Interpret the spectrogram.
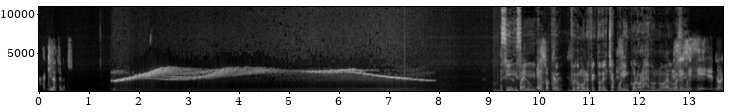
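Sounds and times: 
low steady rumbling hiss in sonified Earth radio recording: 0.0 - 13.6
speech: 0.2 - 0.8, 9.2 - 13.6
sonified radio emissions of Earth recorded from space by Voyager spacecraft: 1.4 - 8.0.

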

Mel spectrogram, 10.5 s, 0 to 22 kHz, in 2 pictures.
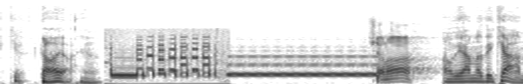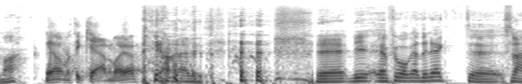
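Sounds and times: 
speech: 0.1 - 1.1, 3.7 - 10.4
steady continuous phone tone: 1.0 - 3.8
laughter: 6.6 - 8.0.

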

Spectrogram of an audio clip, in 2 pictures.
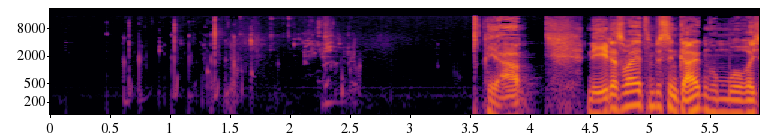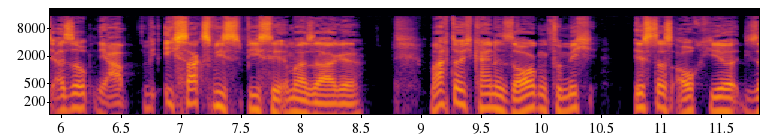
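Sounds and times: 
person sipping water: 0.5 - 2.7
speech: 3.6 - 11.8.

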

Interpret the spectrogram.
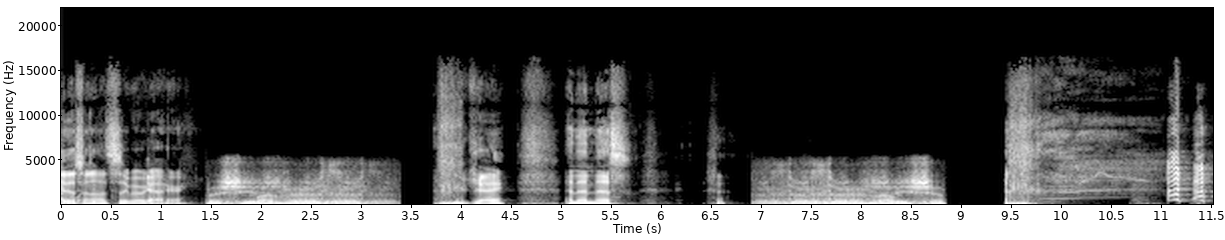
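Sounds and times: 
speech: 0.0 - 3.1, 3.7 - 5.7, 6.5 - 6.7, 8.5 - 9.6
deep slowed-down voice recording played backwards with echo: 1.5 - 3.4, 6.9 - 8.8.

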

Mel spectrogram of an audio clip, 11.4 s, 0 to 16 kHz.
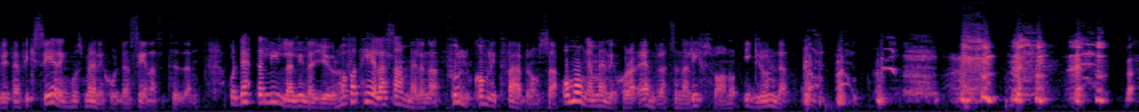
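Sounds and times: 
speech: 0.0 - 11.3
harsh raspy coughing: 8.0 - 11.3.

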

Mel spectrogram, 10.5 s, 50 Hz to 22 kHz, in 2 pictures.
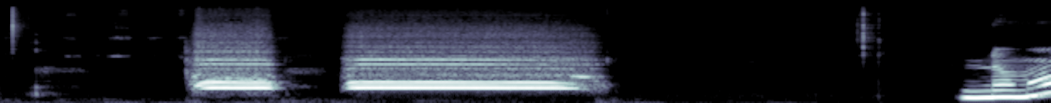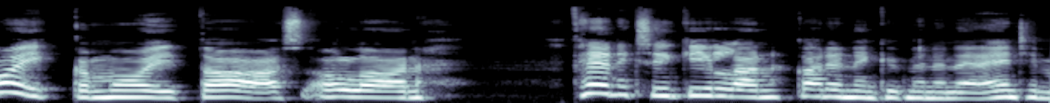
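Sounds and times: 
steam train whistle: 1.0 - 3.1
speech: 4.9 - 10.5.

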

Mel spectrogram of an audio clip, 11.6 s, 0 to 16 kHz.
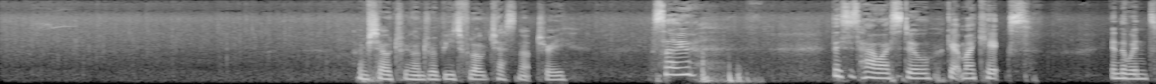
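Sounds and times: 
heavy rain pouring: 0.0 - 11.5
speech: 3.6 - 5.8, 6.5 - 7.4, 8.4 - 10.3, 11.1 - 11.5.

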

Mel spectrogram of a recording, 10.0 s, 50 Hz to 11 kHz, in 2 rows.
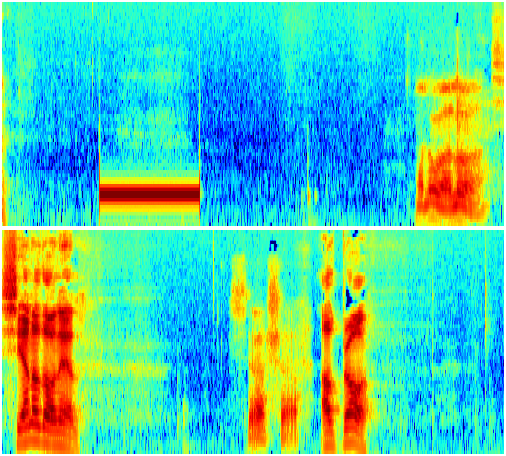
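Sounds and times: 
telephone ringback tone while placing a call: 1.0 - 2.0
speech: 4.2 - 5.9, 7.4 - 8.8.

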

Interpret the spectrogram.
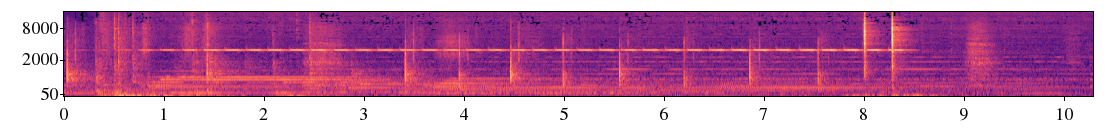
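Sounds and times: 
high heels walking: 0.0 - 8.1
door opening: 0.3 - 8.8
low droning tones: 0.3 - 10.2
beeping: 0.4 - 10.2
continuous high-pitched alarm tone: 0.5 - 8.9.

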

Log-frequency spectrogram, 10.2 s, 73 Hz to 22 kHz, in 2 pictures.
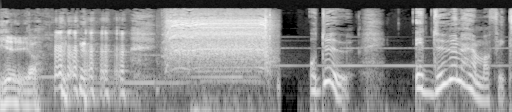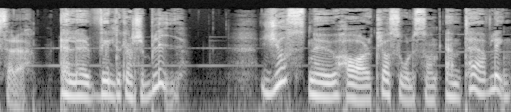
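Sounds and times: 
speech: 0.0 - 1.9, 3.1 - 7.0, 7.6 - 10.2
laughter: 0.4 - 1.4
electric power drill running: 1.6 - 2.8.

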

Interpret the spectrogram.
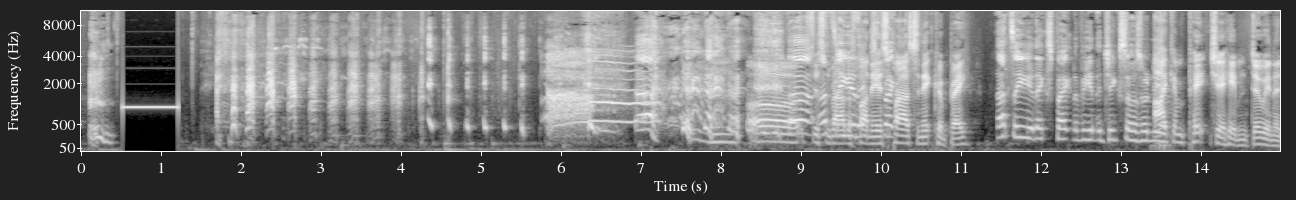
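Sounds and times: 
censor bleep tone over a spoken name: 0.5 - 1.2
several people laughing in loud rhythmic bursts: 1.6 - 10.2
speech: 7.8 - 14.9.

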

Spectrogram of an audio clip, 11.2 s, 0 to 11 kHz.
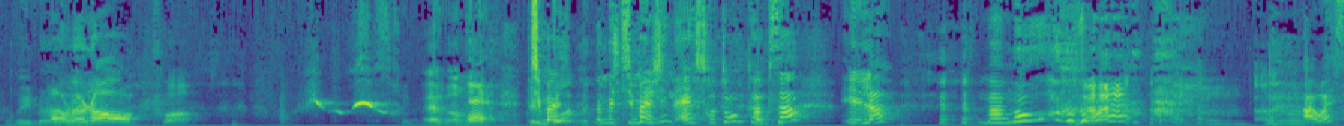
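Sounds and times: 
speech: 0.1 - 2.1, 3.3 - 11.1
person whistling a two-note call: 2.5 - 3.4
laughter: 7.5 - 10.8.

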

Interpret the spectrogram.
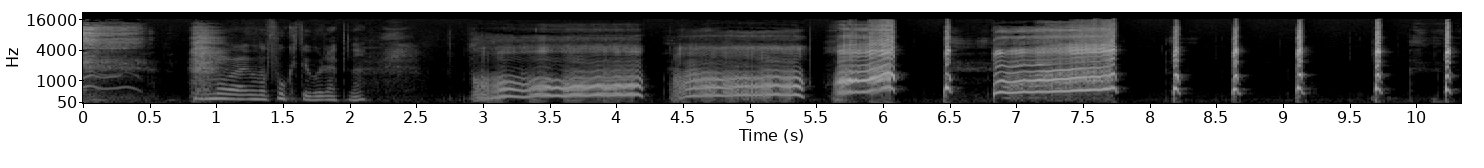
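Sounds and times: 
speech: 1.0 - 3.8
person imitating a clucking hen: 2.9 - 6.2, 6.8 - 8.3.

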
